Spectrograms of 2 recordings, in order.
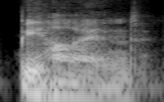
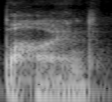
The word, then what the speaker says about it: behind: behind in a sentence the pronunciation is probably but behind behind i'm getting behind but the word sitting on its own behind but in a sentence you'd probably make it an unstressed vowel sound but behind so yeah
